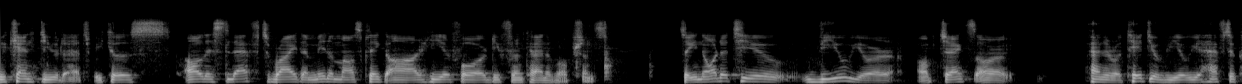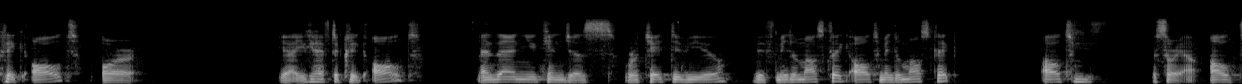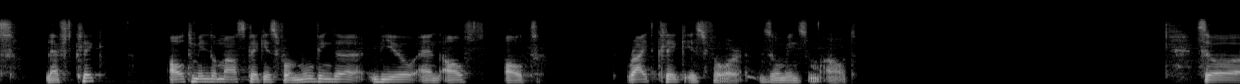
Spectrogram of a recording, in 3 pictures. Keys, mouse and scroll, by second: 15.1 alt+Num_Lock, 17.0 alt+click, 23.0 alt+middle click, 24.5-26.1 alt+drag, 26.7-28.9 alt+middle drag, 29.5 alt+right click.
